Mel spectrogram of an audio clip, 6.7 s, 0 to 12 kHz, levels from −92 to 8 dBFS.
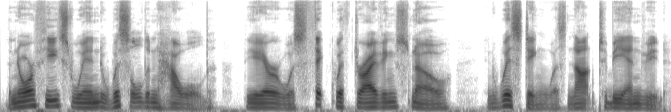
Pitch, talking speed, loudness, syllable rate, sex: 95 Hz, 180 wpm, -22 LUFS, 4.4 syllables/s, male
